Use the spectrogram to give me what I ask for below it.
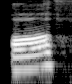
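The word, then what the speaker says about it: ق: ঠিক আছে, আর একবারে জিহ্বার গোড়া থেকে হবে কফ আর হলো কাফ। বলো কফ কাফ, অফ জিহ্বার গোড়া কাফ।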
